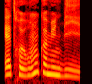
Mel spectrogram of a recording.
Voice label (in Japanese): "être rond comme une bille", フランス語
